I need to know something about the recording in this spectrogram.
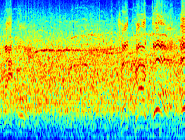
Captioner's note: crowd cheering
